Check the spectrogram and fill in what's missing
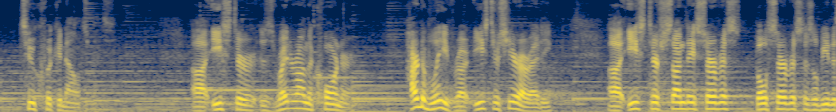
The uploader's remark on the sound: message recorded at Southtowns Christian Center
